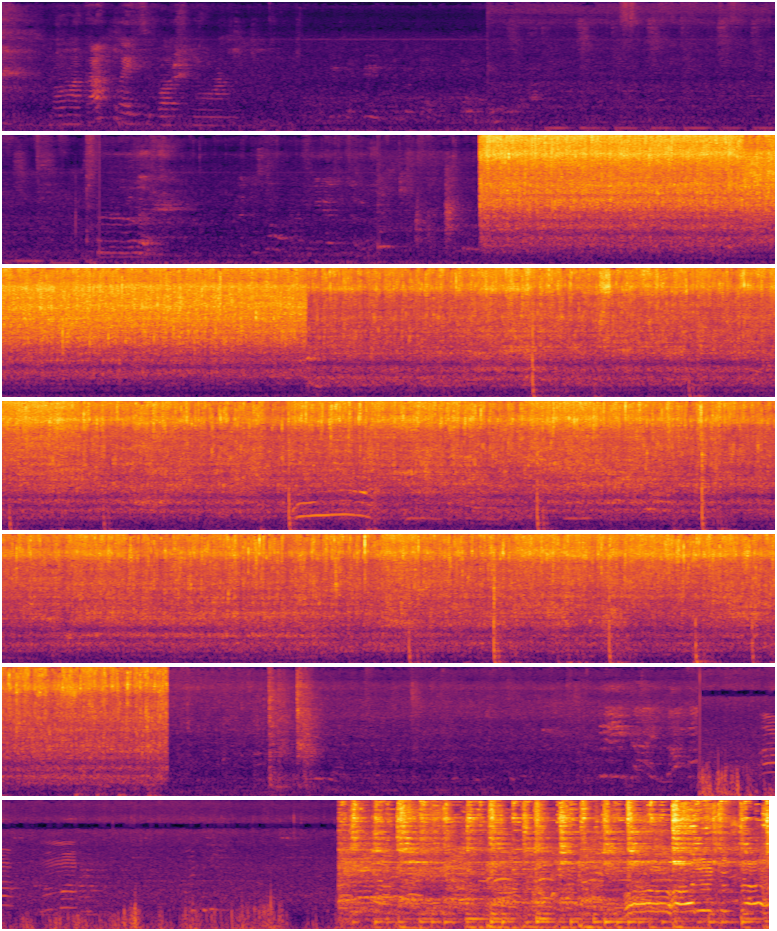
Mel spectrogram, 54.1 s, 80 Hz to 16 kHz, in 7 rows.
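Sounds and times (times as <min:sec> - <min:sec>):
water running from a tap: 0:12.5 - 0:40.3.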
